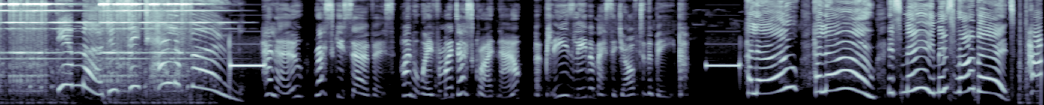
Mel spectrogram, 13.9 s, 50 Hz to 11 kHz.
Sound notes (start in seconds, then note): 0.0 phone ringing; 3.3 answering machine; 9.8 beep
